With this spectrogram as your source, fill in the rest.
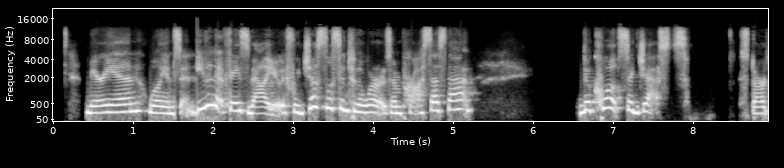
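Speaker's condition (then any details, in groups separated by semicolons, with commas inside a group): No condition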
